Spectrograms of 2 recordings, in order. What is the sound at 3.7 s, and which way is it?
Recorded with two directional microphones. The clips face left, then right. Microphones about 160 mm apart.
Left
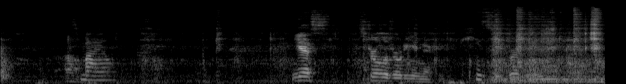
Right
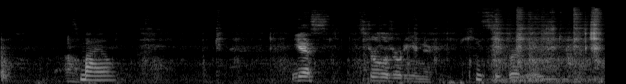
Speech, 5° left (ahead or behind).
